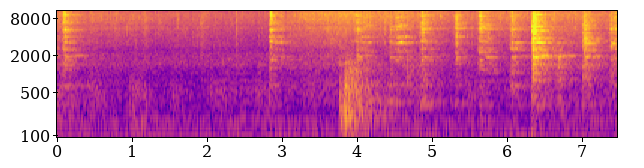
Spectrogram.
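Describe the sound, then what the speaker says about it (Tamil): Curry leaves and coriander sautéing on a hot tawa, a steady soft sizzle broken by a run of regular stirring scrapes and taps that grow brisker toward the end, close by with no talk. "லைட்டாக தவாவில் வதக்குறோம்"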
